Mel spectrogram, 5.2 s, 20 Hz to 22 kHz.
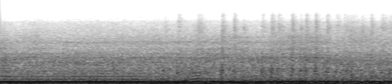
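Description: Inside the cabin of a VW Golf Mk4 driving on a wet road: a steady low engine drone with tyre and road noise, the drone turning uneven about two seconds in.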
